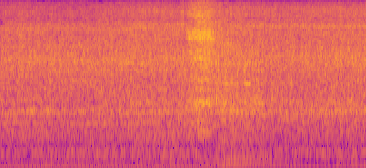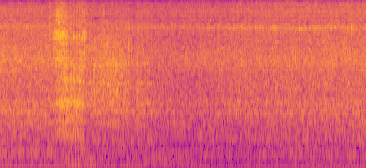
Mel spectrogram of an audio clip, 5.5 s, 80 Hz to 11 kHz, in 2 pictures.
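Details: 1979 Chevy LUV pickup, 1.8L four-cylinder, after ignition timing set to 6 degrees before top dead center: steady low idle rumble with a couple brief bursts of other noise; idles evenly, timing sounds right.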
